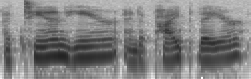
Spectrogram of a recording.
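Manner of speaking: usual speaking voice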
